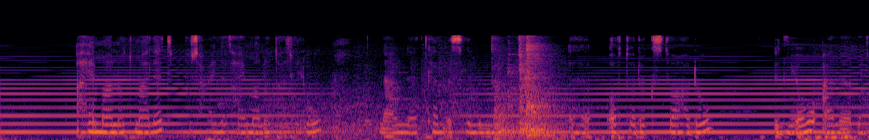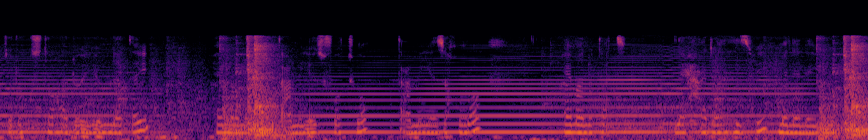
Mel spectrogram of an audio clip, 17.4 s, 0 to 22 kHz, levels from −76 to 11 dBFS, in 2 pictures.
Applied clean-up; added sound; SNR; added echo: none; Sliding door + Bowed string instrument; 0 dB; none.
